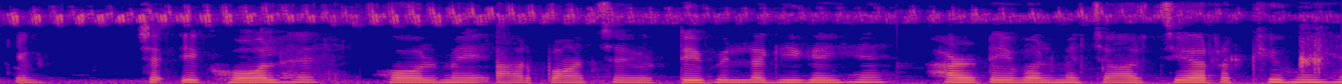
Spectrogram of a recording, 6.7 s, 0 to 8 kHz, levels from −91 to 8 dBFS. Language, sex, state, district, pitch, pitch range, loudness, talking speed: Hindi, female, Maharashtra, Dhule, 210 Hz, 205-215 Hz, -36 LUFS, 185 wpm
